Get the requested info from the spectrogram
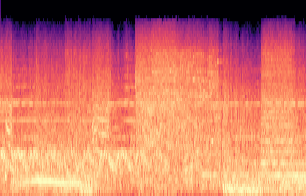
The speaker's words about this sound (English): I think I hear the engine of that car. It's around here somewhere.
